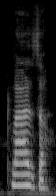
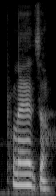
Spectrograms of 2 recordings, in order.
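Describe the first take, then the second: No difference in how they are said.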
